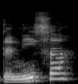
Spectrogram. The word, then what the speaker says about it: Denisa: think you're the first is it Denisa is that how you pronounce it yeah you got it it's Hungarian it is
